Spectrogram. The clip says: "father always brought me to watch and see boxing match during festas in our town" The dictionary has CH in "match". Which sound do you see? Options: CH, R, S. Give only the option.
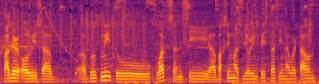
S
